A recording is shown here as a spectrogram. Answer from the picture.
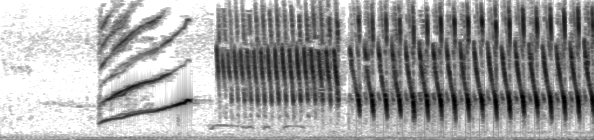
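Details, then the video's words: Atlantic canary in full, dense long-roll song, used to tutor young canaries and ones that stopped singing: a few upward-slurred whistles, then a buzzy dense trill, then a fast run of repeated sharp notes. "KENARI GACOR ROLL PANJANG"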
